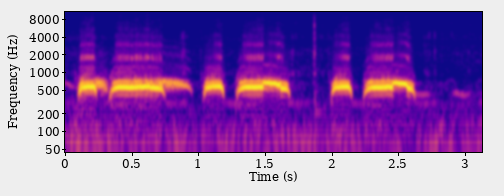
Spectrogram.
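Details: Spotted dove (terkukur) recorded behind house plants during luring: loud, mellow cooing in paired phrases, a short coo then a longer drawn-out one, repeated three times, with a brief click between phrases.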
